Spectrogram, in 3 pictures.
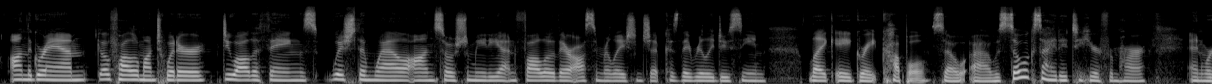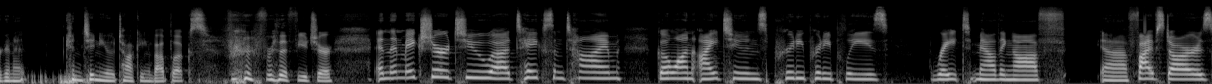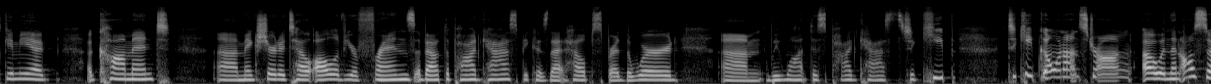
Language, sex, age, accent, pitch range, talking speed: English, female, 10-29, American, 180-235 Hz, 185 wpm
